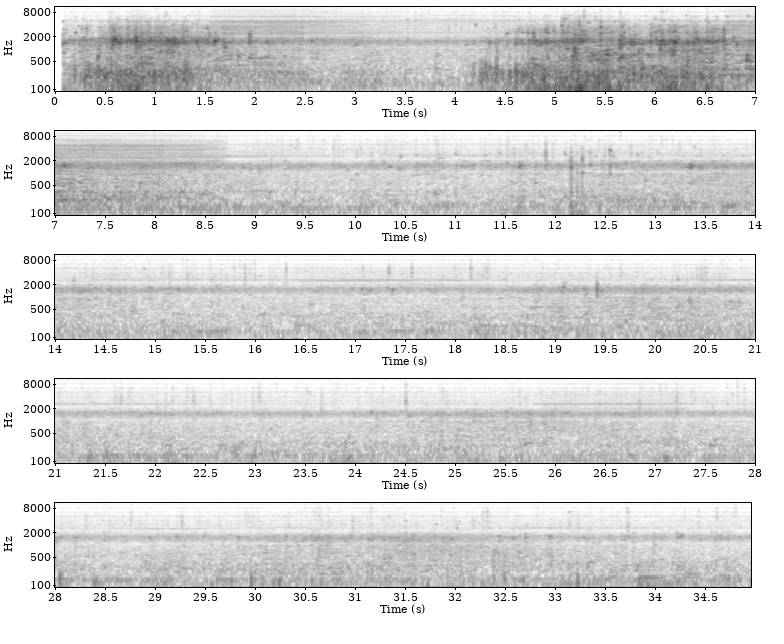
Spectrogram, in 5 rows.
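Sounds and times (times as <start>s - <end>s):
regulator exhaling bubbles: 0.1s - 3.2s, 4.1s - 8.7s
faint underwater hiss: 0.1s - 34.9s.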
